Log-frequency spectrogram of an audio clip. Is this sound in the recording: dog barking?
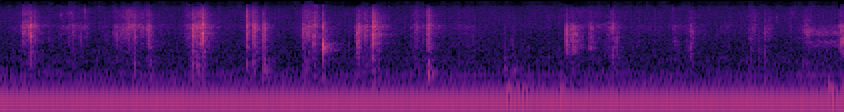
no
